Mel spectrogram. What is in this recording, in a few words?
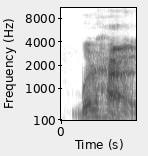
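"berhal", Malay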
